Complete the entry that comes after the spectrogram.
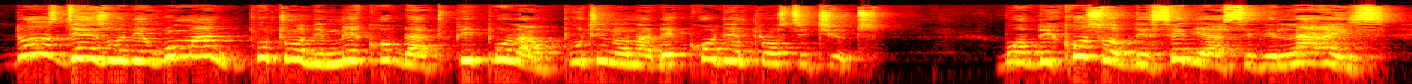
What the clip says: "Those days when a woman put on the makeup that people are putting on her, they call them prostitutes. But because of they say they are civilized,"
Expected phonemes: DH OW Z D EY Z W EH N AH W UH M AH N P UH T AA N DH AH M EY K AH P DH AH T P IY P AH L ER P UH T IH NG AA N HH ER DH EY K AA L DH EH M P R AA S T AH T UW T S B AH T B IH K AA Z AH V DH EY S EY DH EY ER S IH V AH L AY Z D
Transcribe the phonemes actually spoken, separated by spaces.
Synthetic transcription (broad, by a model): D OW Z D EY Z W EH N AH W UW M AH N P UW T AA N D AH M EY K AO P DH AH T P IY P AH L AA P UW T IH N AA N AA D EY K AA L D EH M P R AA S T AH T UW T B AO T B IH K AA S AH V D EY S EY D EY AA S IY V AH L AY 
